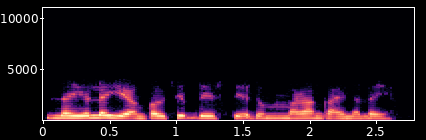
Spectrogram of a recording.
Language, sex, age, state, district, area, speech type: Manipuri, female, 18-30, Manipur, Churachandpur, rural, conversation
